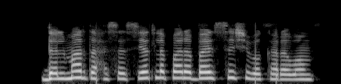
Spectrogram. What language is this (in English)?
Pashto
